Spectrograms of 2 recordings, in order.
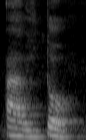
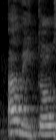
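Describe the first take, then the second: First: The stress is on the last syllable. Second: The stress is on the first syllable. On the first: Someone lived somewhere in the past. "le ponemos en la O" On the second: A habit or custom. "del primer acento en la A"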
